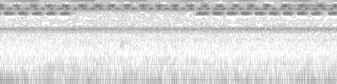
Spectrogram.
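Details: Night crickets in the countryside: rapid high beaded chirping from more than one insect, pausing briefly, over a constant high tone and soft low background hum.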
